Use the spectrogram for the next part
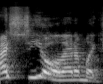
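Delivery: ordinary talk, nothing marked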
